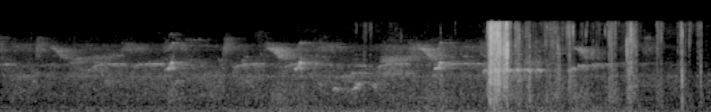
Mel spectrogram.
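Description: Forest ambience of repeated bird-like chirps, each dropping in pitch and then holding briefly. A sudden loud noise comes about seven seconds in, followed by scattered clicks.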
